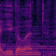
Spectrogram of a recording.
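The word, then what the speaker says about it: Eagleland: I've never heard it pronounced Eagle Land. It's all one word, but yeah, Eagleind, a parody of the USA.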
